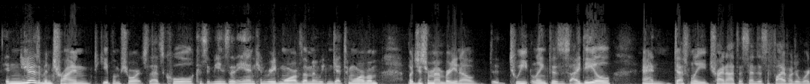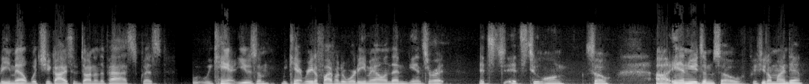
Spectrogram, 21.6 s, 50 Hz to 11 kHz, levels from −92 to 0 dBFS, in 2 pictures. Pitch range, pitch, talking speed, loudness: 130-150 Hz, 140 Hz, 255 wpm, -22 LUFS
